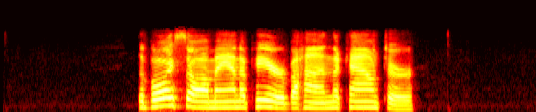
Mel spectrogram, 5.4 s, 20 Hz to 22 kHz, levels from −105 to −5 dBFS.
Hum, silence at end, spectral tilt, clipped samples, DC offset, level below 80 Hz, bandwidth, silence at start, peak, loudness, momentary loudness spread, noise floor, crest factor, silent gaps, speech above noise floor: none; 1.25 s; -1 dB/octave; under 0.1%; under 0.1%; -66 dBFS; 7.2 kHz; 1.4 s; -2 dBFS; -14 LUFS; 8 LU; -86 dBFS; 16 dB; none; 71 dB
